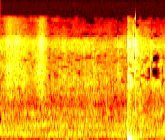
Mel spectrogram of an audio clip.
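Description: A steady low hum under quiet room noise, broken by a single short knock about one and a half seconds in.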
